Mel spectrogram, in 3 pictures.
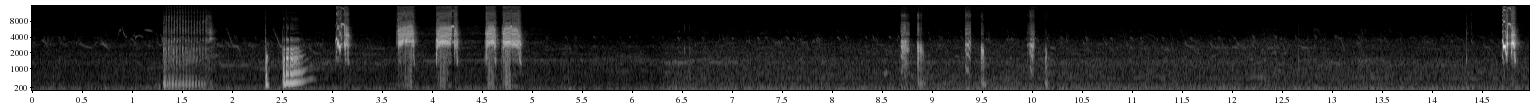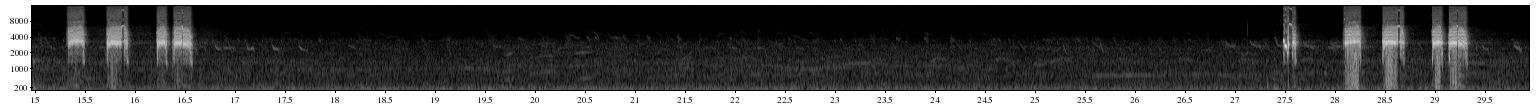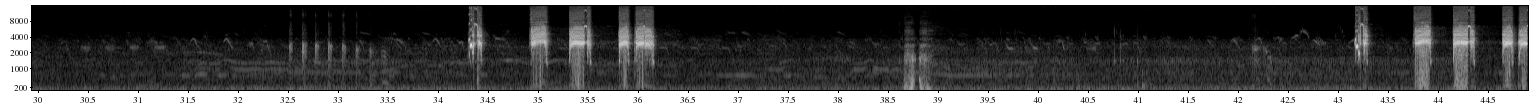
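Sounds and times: francolin calling: 0:01.3 - 0:05.0, 0:14.7 - 0:16.7, 0:27.5 - 0:29.4, 0:34.3 - 0:36.2, 0:43.2 - 0:44.9.

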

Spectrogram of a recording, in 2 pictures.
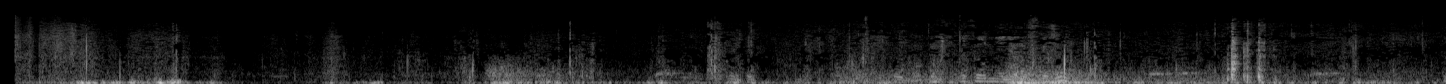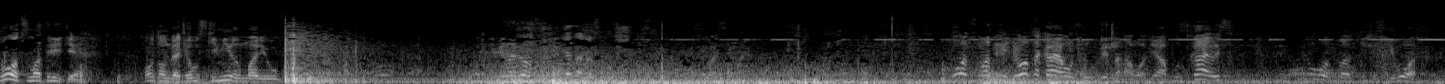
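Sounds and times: footsteps crunching over rubble: 0:00.2 - 0:17.4
microphone handling rumble: 0:04.8 - 0:13.8, 0:17.3 - 0:25.8.

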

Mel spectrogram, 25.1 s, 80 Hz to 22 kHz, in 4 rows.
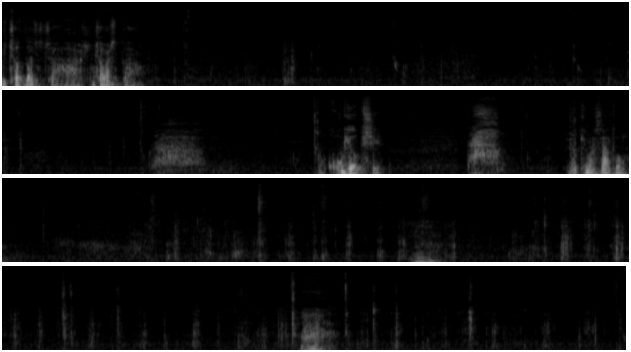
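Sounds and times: close-miked chewing: 0:13.7 - 0:25.0.

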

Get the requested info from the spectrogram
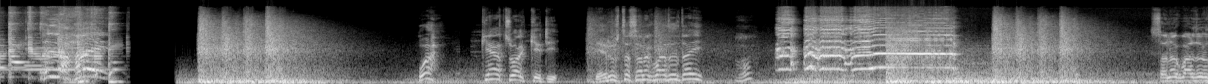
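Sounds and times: loud low rumbling: 0:01.8 - 0:12.0
rooster crowing: 0:07.8 - 0:09.7.

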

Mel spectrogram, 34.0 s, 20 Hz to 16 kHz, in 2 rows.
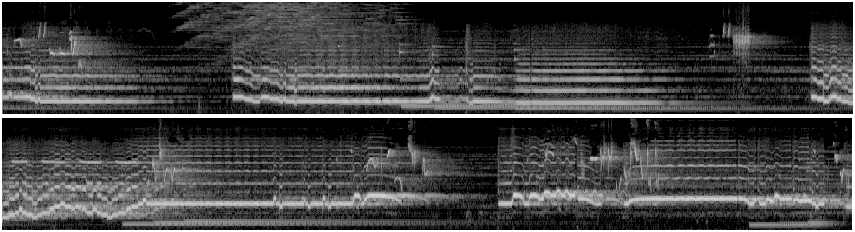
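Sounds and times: held flute note: 0:00.0 - 0:34.0
bird chirping and trilling: 0:13.6 - 0:15.6, 0:19.4 - 0:22.8, 0:24.0 - 0:26.9, 0:27.5 - 0:30.5, 0:32.0 - 0:34.0
birds chirping: 0:13.6 - 0:15.8.

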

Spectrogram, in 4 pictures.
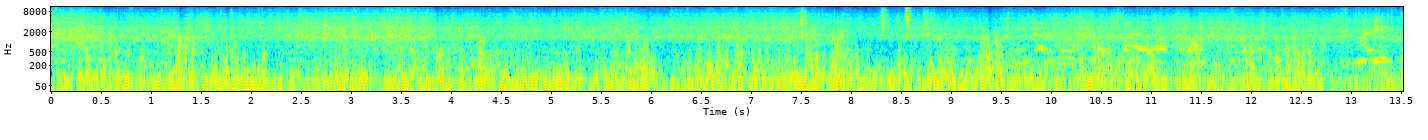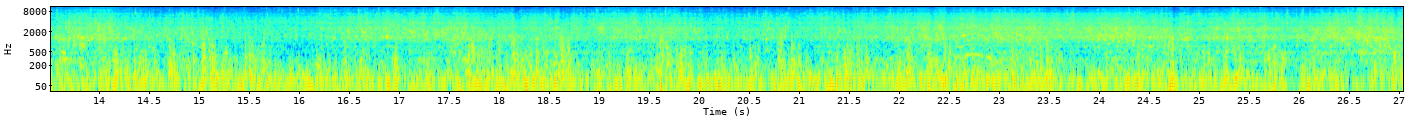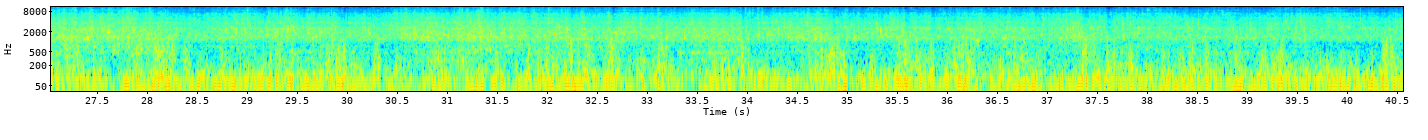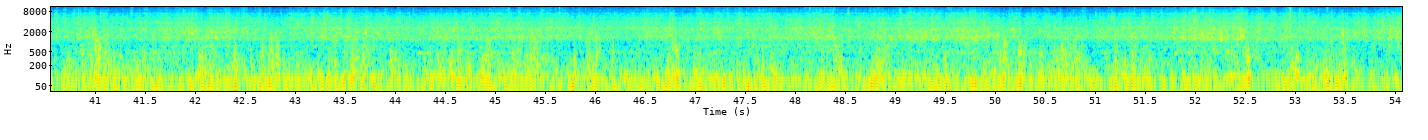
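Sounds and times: water rushing along hull: 0:00.0 - 0:54.0
wind buffeting microphone: 0:00.0 - 0:54.0.

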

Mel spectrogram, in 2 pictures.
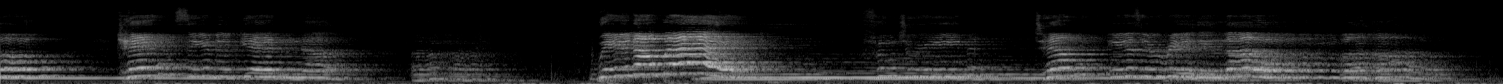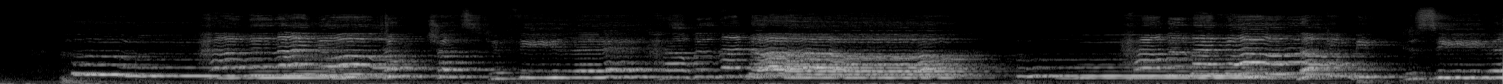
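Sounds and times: vocal ensemble singing harmonies: 0:00.0 - 0:30.0.

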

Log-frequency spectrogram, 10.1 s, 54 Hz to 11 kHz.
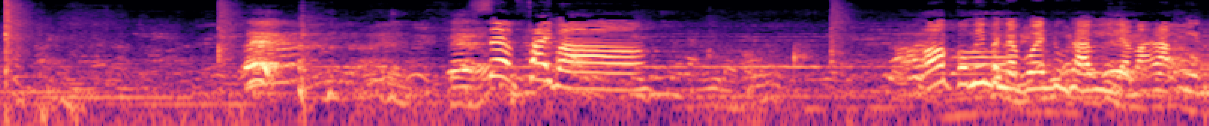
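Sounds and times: faint crowd murmur: 0:00.0 - 0:10.0.

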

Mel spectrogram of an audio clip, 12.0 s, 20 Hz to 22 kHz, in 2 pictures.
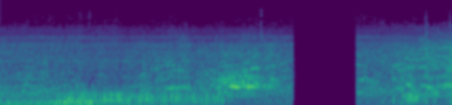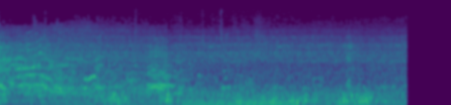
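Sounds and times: crowd din: 0:00.0 - 0:03.9, 0:04.8 - 0:11.5
low rumble: 0:00.0 - 0:03.9, 0:04.8 - 0:11.5
spectators shouting: 0:01.7 - 0:03.9, 0:04.8 - 0:09.3.

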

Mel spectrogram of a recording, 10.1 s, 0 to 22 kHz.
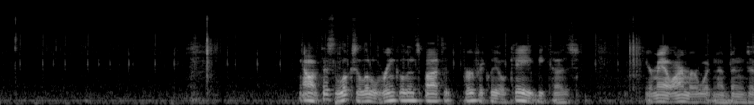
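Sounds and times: faint handling ticks: 0:00.0 - 0:10.0
faint steady hum: 0:00.0 - 0:10.0.

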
